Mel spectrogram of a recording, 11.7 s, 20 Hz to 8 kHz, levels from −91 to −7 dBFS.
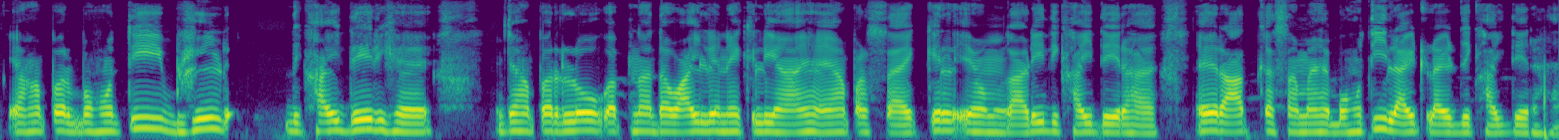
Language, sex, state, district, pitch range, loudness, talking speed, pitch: Hindi, male, Chhattisgarh, Korba, 135-150 Hz, -18 LUFS, 200 wpm, 145 Hz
